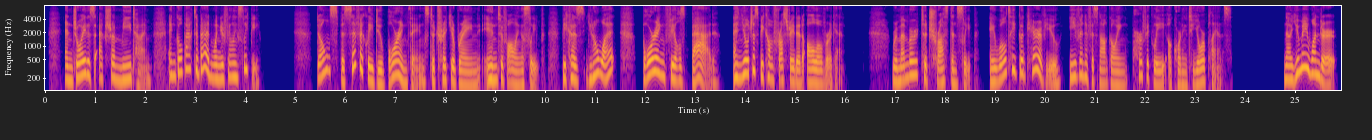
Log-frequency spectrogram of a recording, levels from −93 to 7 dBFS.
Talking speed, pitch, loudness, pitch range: 155 wpm, 190 Hz, -19 LUFS, 160-230 Hz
